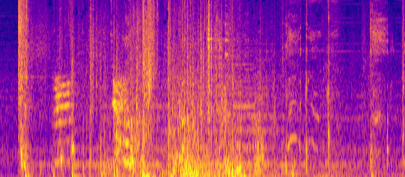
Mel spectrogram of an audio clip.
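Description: Film fight sound effects: a few heavy blows and crashes, the busiest about two to five seconds in, over orchestral score music.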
